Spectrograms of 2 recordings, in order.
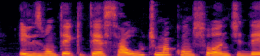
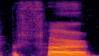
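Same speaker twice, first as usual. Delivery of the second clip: "Prefer" with "fer" long and louder; stress on final syllable; 5 dB louder than usual. Shown as a demonstration. Teacher repeating the word for students, heavy final stress. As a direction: land hard on the end of "Prefer". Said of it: "A sílaba mais forte dele é o fer".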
